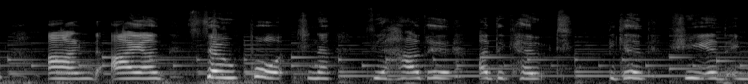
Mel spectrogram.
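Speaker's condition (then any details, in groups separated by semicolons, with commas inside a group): Cerebral palsy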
